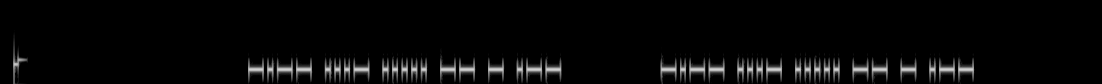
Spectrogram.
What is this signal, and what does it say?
Morse code, heard as a keyed tone, about 25 wpm, 700 Hz. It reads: YV5MTW YV5MTW
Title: DXCC-100 Call Signs - 6 Characters - Repeated 2x - 25wpm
